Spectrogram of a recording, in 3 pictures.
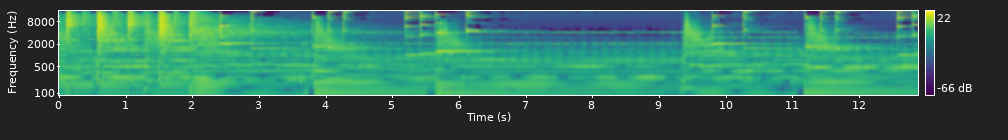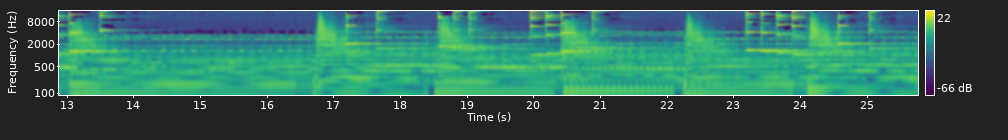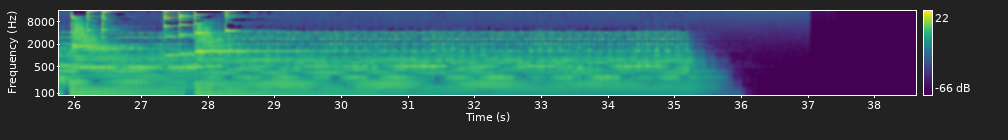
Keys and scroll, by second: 2.9-4.6 typing, 24.6-24.9 typing.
